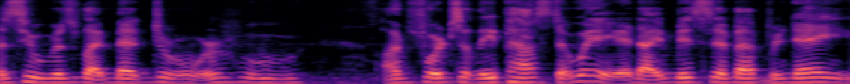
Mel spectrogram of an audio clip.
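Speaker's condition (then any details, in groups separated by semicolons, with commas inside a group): Cerebral palsy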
